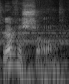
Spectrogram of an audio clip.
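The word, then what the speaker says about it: Revachol: we were in this game every show is pronounced revishal oranie is pronounced orange classy is pronounced all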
